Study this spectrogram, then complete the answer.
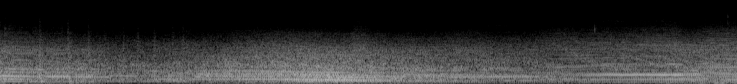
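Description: A concrete street stock race car in iRacing at South Boston Speedway drones steadily through a turn, its engine note rising and falling slightly, loud and continuous with no talk.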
